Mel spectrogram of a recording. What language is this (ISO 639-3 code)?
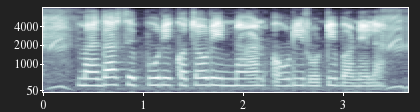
bho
